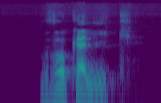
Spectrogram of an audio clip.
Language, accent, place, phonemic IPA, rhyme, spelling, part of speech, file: French, France, Lyon, /vɔ.ka.lik/, -alik, vocalique, adjective, LL-Q150 (fra)-vocalique.wav
- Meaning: vowel; vocalic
